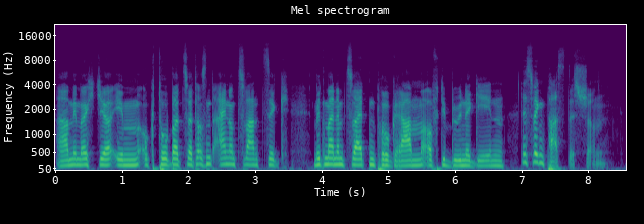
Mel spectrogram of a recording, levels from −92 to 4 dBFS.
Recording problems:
muffled; slightly; fading above 2.5 kHz

